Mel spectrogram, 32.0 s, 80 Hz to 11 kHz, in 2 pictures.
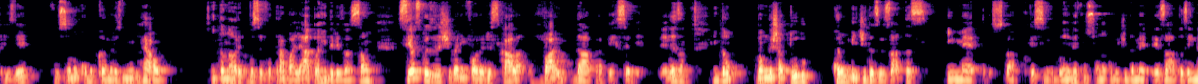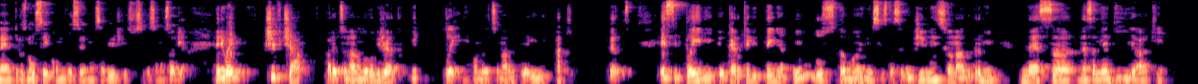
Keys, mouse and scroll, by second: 17.9-18.7 scroll up 1, 18.7 shift+a, 24.1-24.9 scroll down 1, 24.9-25.8 scroll up 1, 25.8 g, 30.0-31.9 scroll up 1.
